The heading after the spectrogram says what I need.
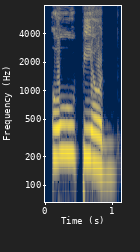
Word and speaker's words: opioid: opod opiod Okay so ang talagang basa pala rito guys opiod yan opiod yan So what are opiods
